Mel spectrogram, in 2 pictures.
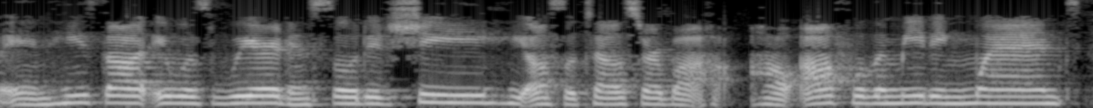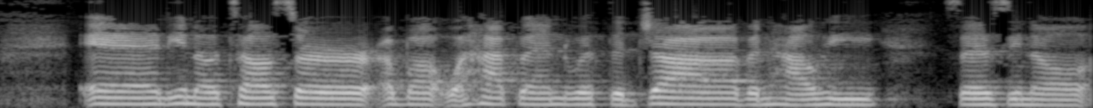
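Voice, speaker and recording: Chatty woman recapping a reality show. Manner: chatty, conversational, lots of fillers and asides; acts out quoted lines in a raised pitch. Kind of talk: casual episode recap commentary.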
